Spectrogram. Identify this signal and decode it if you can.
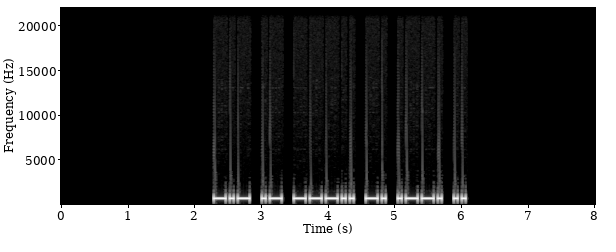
Morse code, heard as a keyed tone, about 20 wpm, 700 Hz. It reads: KA8NPI
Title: USA Call Signs - 6 Characters - Repeated 2x - 20wpm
